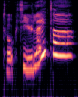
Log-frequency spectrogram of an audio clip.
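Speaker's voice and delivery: put-on high chirpy girlfriend voice; sweet before the threat; sing-song creature girlfriend. A narrator's reading.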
